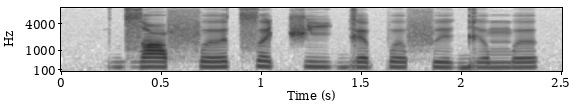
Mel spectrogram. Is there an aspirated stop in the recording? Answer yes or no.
no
